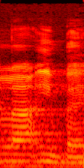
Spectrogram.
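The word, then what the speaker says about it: لاعبين: Ya benar juga sih kalau antum bacanya laibah ini ya enggak salah. Cuman kalau dalam kaidah ial tuh ee jadi taskin ya, jadi apa namanya? Laibin.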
